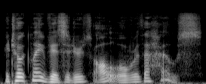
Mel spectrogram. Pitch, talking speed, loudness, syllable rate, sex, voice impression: 120 Hz, 230 wpm, -20 LUFS, 6.2 syllables/s, male, masculine, adult-like, slightly thick, slightly fluent, cool, slightly refreshing, sincere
